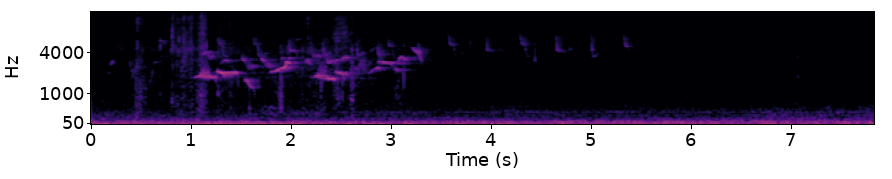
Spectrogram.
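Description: A songbird singing: a quick, jumbled warble, then a run of about six short, evenly repeated high notes, over a steady low rumble.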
